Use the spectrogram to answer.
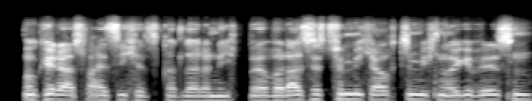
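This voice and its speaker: At medium pitch, a man speaks in a dark, mellow tone. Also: dry, close sound with no echo. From Austria. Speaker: gamer guest. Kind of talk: casual chat.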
